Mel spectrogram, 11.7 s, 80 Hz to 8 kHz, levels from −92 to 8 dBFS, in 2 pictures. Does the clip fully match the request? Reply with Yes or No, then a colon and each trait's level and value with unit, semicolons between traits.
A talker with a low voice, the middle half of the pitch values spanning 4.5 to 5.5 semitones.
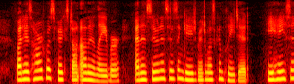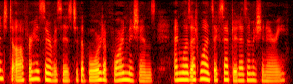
No: high, 240 Hz; average, 5.1 semitones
